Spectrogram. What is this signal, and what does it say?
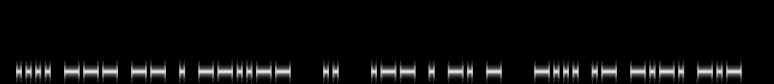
Morse code, heard as a keyed tone, about 25 wpm, 600 Hz. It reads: HOME, I WENT BACK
